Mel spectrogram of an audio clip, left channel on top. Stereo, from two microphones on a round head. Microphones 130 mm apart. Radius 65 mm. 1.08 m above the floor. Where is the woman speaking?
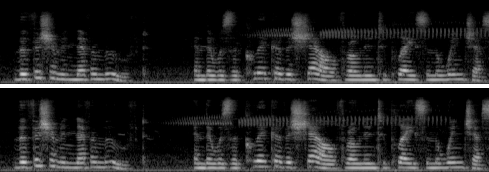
70° right (ahead or behind), 0.9 m.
